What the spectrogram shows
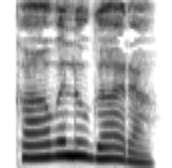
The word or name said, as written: ಕಾವಲುಗಾರ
